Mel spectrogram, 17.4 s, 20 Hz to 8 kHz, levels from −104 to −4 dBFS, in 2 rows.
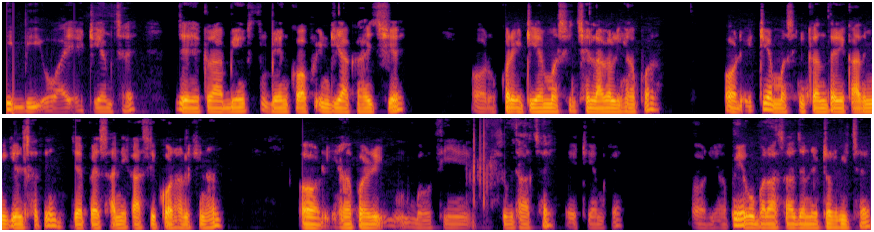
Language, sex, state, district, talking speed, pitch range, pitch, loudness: Maithili, male, Bihar, Samastipur, 175 wpm, 95-100 Hz, 95 Hz, -28 LUFS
